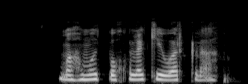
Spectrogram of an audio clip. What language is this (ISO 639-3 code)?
pus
